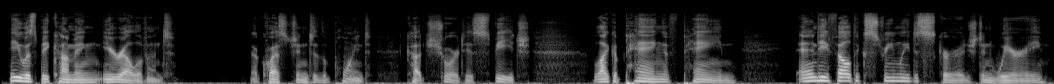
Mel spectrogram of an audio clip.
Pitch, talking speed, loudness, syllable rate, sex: 115 Hz, 140 wpm, -21 LUFS, 4.7 syllables/s, male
